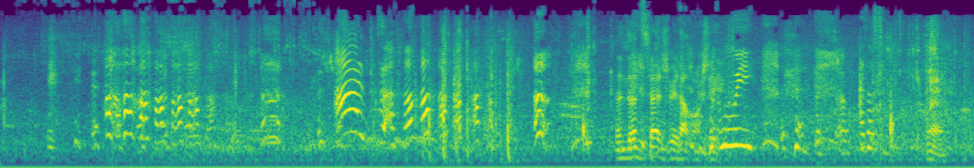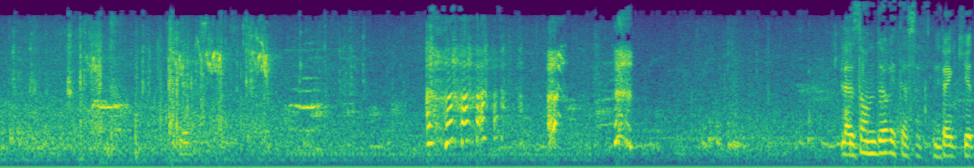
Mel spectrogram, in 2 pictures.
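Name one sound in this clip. Women talk with animation close by.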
